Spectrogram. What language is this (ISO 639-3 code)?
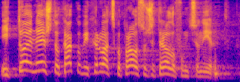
hrv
